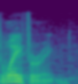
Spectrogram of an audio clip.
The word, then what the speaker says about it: wayfaring: Well, all of the dictionaries put the accent on the first syllable. But you have a poetic privilege to change accents when you need to in a song. But when it comes to this particular word, it's wafering.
